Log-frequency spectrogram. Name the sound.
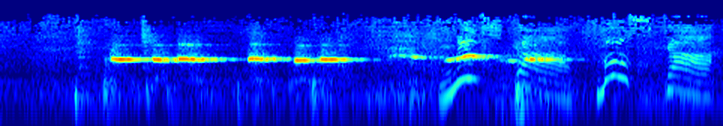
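whistled theme song melody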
